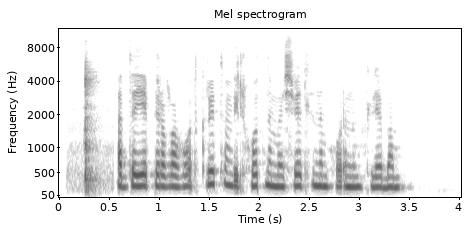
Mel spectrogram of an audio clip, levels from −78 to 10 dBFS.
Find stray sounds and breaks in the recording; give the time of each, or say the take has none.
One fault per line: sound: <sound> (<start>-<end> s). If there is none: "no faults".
sound: thud (0.2-0.4 s)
